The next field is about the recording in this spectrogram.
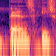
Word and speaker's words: Penske: Volgens mij het laatste vier wedstrijden hebben we nou drie Penske's gewonnen. Zeg ik dat goed? Ja.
